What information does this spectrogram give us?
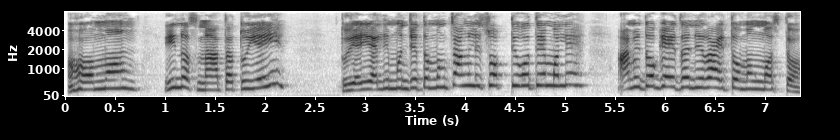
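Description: A woman's voice: high-pitched, lightly acted. A woman voicing an obliging, bossy village relative in a cartoon comedy, with a rural Vidarbha Marathi accent.

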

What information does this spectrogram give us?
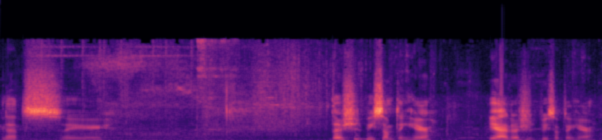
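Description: A man's voice: medium pitch, huge pitch swings, a little slow, bright, forceful tone, a little hiss or hum. A man casually chatting while co-op gaming, thinking aloud and guiding his partner. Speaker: let's play host. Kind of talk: casual co-op gameplay chat.

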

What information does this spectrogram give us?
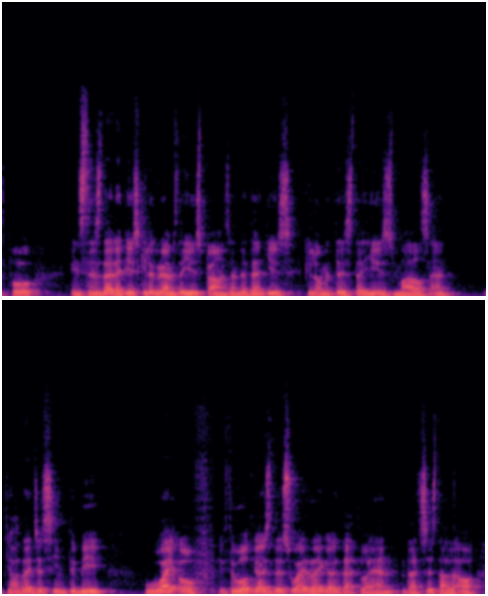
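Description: A man's voice: mid-range voice, darkish tone. Young man with an Afrikaans accent, echoey room. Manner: hesitant, restarts phrases with many fillers. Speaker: vlogger. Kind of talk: casual Q&A vlog. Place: bedroom at home, indoors. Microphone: webcam at desk.

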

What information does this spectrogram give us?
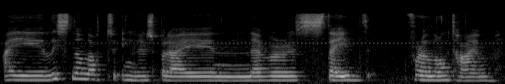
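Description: A woman's voice: medium pitch, level tone, a little slow, slight background noise. A woman in her forties with a Norwegian accent, a knitting vlogger talking casually to the camera at home, hesitant and often searching for words. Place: living room at home.

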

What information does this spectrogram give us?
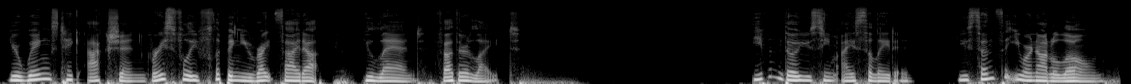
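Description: A woman leads a guided visualization in a very warm, relaxed, mellow voice that sits a little low. Her delivery is gentle and measured, like a soothing meditation guide reading a script. The sound is dry, with little room around it. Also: no echo.

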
